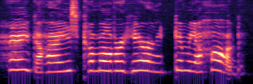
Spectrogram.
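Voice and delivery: very high-pitched cartoon kid voice. Likening someone to Carl Wheezer, then acting it out: Carl Wheezer voice. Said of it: "he's like real life Carl Weezer".

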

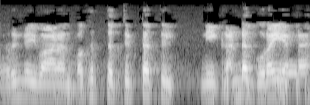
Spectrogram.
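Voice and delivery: plain

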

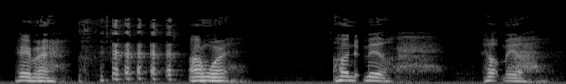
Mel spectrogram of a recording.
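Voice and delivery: put-on hard, heavy breathing. Retelling a story about a man, imitate him breathing hard like Fat Albert. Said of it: "breathing all hard, like Fat Albert".

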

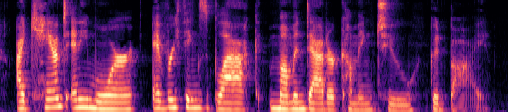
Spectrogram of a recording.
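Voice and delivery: ordinary talk, nothing marked

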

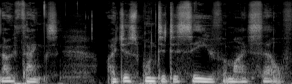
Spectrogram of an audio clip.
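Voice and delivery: high-pitched stage whisper. A child still awake at night half-whispers back to the one offering help: half-whispered back. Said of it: "she whispered back".

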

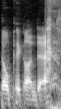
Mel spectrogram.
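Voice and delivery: play-acted, light, jokey, playful, teasing scolding tone. Imagining how Michelle came out to the garage: imitating playful scolding. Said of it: "playfully saying".

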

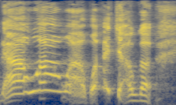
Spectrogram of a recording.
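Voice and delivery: put-on heavily laid-on country accent, very high pitch. Recapping a conversation, imitating Candy in her real country accent. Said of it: "Candy gives us real country accent".

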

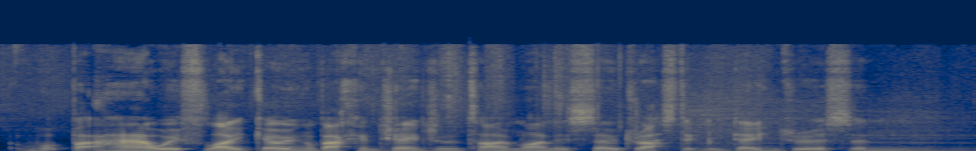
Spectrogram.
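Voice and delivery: ordinary delivery

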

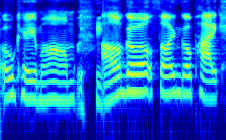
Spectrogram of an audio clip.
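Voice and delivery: slow, drawn-out, doleful, gloomy cartoon-donkey drawl. Giving Dexter an imagined voice: Eeyore voice. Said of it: "Dexter sounds like Eeyore".

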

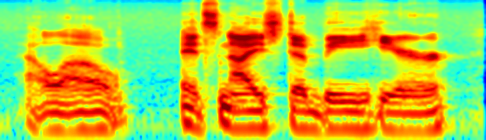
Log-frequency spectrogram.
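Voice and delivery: very slow, soft, croaky frog-in-throat voice-box voice. Speaker imitates how a man sounded greeting people, croaky voice-box voice. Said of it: "It sounded like he was talking with like a voice box".

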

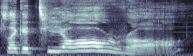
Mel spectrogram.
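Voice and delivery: high, lilting fake English accent, "tiara" very drawn out. Imitating how she talks for a co-host, Cho's English accent impression. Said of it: "That's her English accent".

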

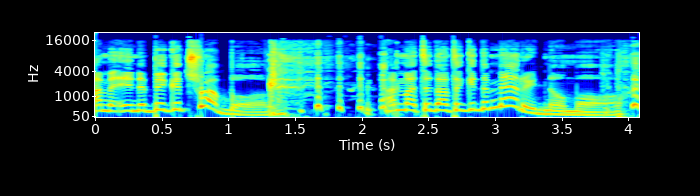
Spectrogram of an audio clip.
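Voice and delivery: put-on high Italian accent. On a podcast, keeping up a weeks-long bit in a stereotypical Italian accent. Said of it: "Pete's been doing a stereotypical Italian accent".

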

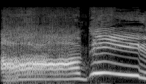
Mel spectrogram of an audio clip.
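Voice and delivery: loud, put-on French accent. Asked to do a french accent, saying a name in mock french accent. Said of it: "can I hear you do a French Accent? ... That is how we will do your name".

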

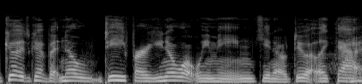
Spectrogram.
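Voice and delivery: ordinary talk, nothing marked

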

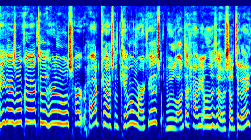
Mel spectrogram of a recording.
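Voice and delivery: high ventriloquist voice, spoken with mouth shut. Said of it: "You have to keep your mouth shut".

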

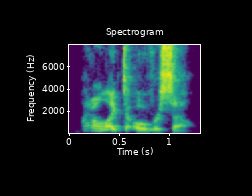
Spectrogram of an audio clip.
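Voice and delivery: acted, dead-straight, matter-of-fact deadpan understatement. Retelling what the man who introduced him said, imitating a deadpan reply. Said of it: "he looked me deadpan and he goes".

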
